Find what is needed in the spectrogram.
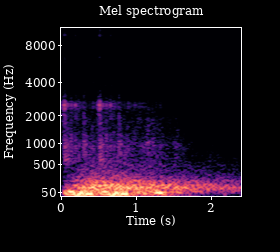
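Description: A loud, deep explosion-like boom sound effect that hits suddenly and rumbles, fading away over about three seconds.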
